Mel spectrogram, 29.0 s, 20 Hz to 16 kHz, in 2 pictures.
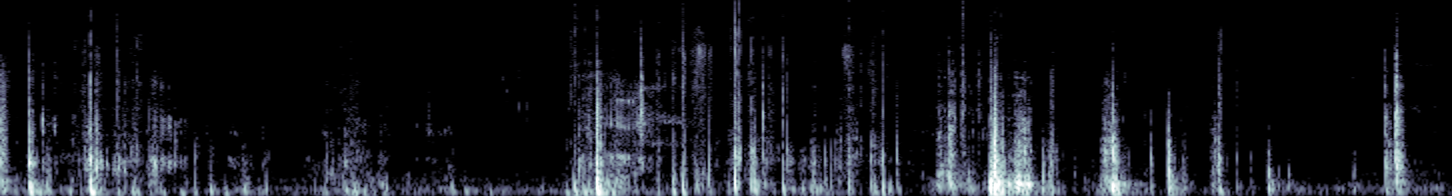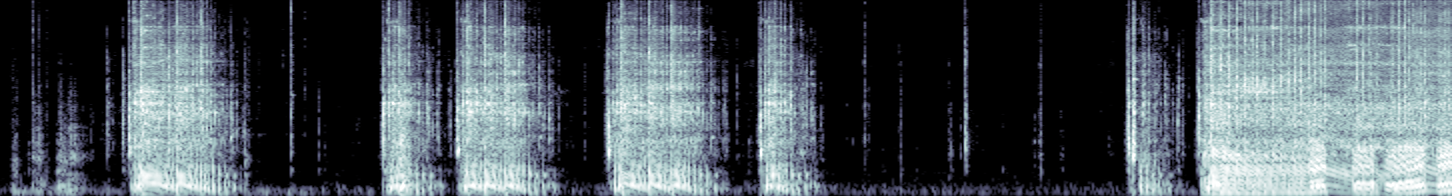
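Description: Stihl MS 362 two-stroke chainsaw being started: after some knocks and clicks of handling, it fires for about a second at a time on several pulls, then catches about 26 seconds in and keeps running. Its throttle linkage has just been reset under the carburetor lever, so the saw is responding to the throttle again.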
